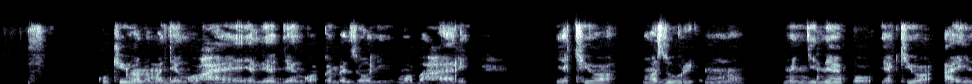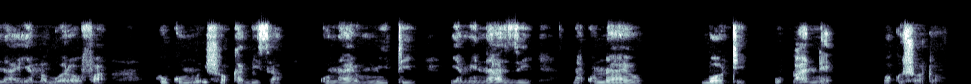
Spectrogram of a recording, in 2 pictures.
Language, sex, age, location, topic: Swahili, male, 25-35, Mombasa, government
